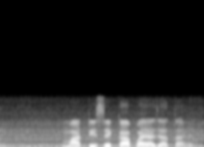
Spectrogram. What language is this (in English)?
Magahi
